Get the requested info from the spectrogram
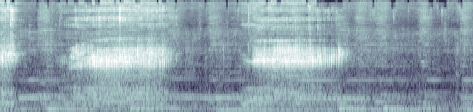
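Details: Unhappy squirrel calling in the background: two harsh, hissing bursts, each under a second long and about a second apart, over soft low musical tones.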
